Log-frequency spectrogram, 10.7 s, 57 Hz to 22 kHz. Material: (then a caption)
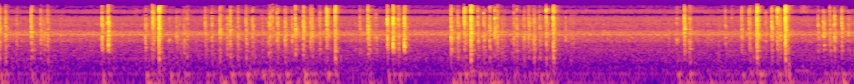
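Plastic. Fingertips type on a full-size gray and cream SHIPADOO K600 wired USB plastic keyboard with a hollow plastic case, resting on a desk mat. Quick, dry, bright clicks arrive in uneven bursts with short pauses between, over a faint steady background hum.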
